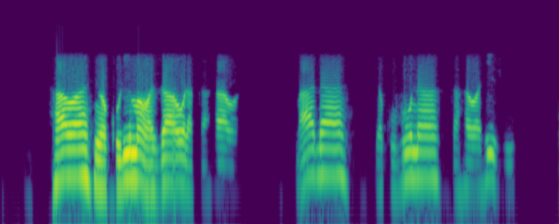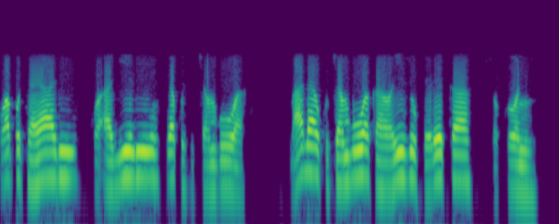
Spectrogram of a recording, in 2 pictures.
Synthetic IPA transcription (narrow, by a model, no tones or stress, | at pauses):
hawaniwakulimawazaɔlakahawa | ɓaːɗa | jakuvunakaɦawaɦivi | wapɔtajali | kwa̰ʔaʄilijakuzit͡ʃambua | ɓaːɗajakut͡ʃambuakahawahizihupɛlɛka | sɔkɔni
